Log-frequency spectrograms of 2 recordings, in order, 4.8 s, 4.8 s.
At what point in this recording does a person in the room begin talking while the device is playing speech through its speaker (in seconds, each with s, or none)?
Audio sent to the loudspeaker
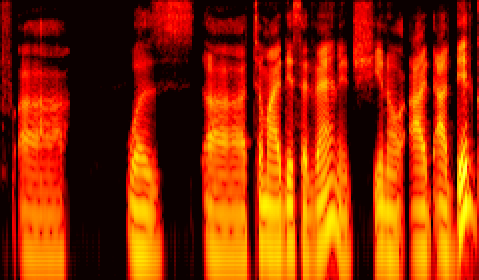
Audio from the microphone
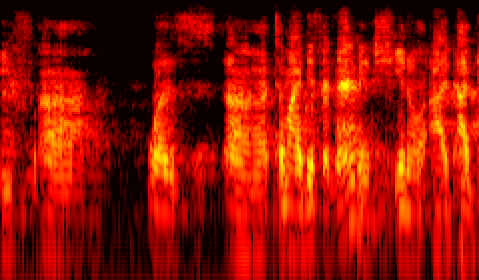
none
